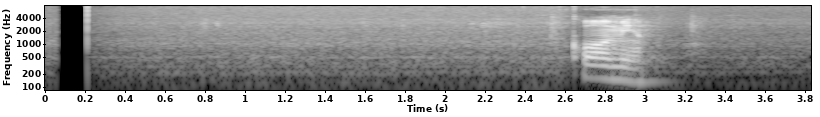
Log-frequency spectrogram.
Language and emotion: Russian, neutral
